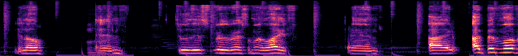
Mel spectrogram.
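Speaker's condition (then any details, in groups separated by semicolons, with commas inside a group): Cerebral palsy; present from birth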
